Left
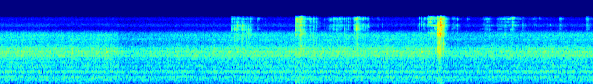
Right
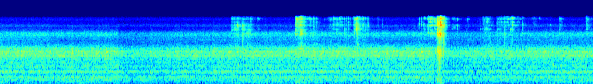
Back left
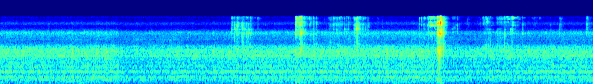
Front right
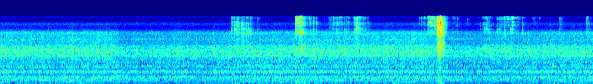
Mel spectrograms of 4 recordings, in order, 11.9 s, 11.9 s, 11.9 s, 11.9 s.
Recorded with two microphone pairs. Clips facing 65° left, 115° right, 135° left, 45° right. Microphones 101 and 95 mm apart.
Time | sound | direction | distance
4.6 | keys jangling | 90° left | 3 m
